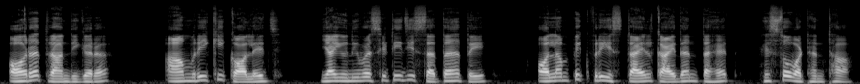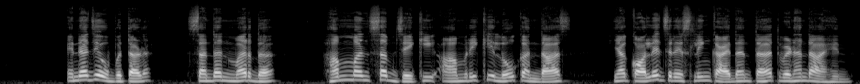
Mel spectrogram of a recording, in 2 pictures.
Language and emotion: Sindhi, neutral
